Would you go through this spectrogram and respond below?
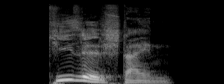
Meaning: pebble (stone)
- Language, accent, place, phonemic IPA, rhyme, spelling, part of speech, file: German, Germany, Berlin, /ˈkiːzl̩ˌʃtaɪ̯n/, -aɪ̯n, Kieselstein, noun, De-Kieselstein.ogg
